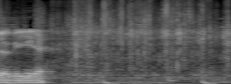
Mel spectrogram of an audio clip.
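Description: Irregular crinkling and rustling, as of plastic wrapping being handled, after the tail end of a woman's speech in the first half second.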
